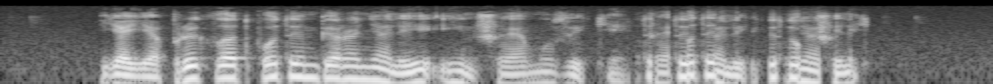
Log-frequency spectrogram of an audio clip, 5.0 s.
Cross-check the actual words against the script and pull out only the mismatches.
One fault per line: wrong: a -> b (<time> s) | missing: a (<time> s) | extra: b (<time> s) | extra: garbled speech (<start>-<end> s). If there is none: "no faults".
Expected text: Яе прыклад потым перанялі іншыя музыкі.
extra: garbled speech (3.2-4.4 s)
